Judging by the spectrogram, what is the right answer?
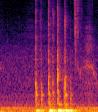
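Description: A short, quick burst of keystrokes on a computer keyboard, close and fairly crisp, over a faint low hum.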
